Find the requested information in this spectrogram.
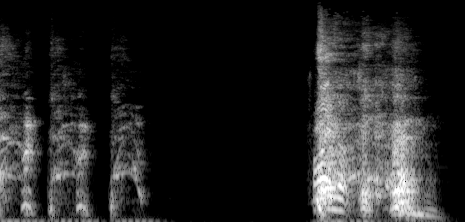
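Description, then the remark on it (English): A burst of three sharp coughs, a short silence, then a longer, loud, raspy coughing fit with throat-clearing hacks. “So then, before we start, in an effort to make this slightly easier to edit, I'm going to have a massive coughing fit, and then we can begin.”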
